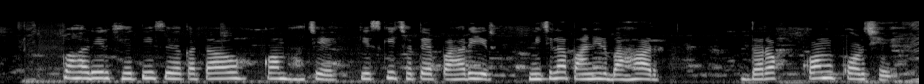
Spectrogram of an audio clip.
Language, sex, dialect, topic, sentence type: Magahi, female, Northeastern/Surjapuri, agriculture, statement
